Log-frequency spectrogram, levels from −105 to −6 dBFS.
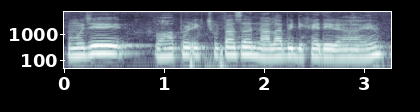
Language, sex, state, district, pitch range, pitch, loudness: Hindi, male, Arunachal Pradesh, Papum Pare, 145-175 Hz, 155 Hz, -14 LUFS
